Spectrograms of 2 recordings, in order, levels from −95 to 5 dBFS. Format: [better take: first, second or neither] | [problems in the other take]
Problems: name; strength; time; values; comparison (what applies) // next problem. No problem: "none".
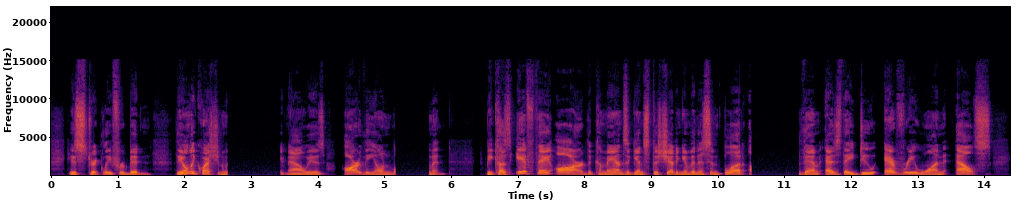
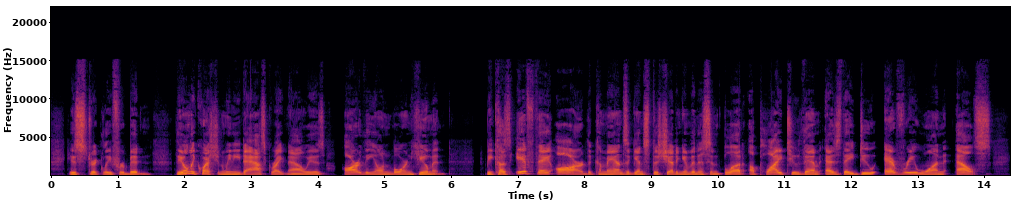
second | audio cutting out; at 2.5 s for 1 s, at 5 s for 0.5 s and at 11 s for 0.5 s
